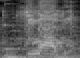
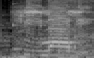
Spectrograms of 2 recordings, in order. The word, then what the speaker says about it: finale: miss pronunciation today's word finale origin Italian pronunciation finale meaning the last part of a series commonly mispronounced as final as if you are discussing your metric results example I can't wait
